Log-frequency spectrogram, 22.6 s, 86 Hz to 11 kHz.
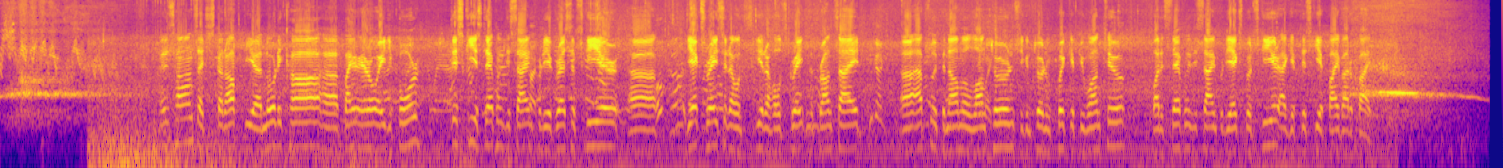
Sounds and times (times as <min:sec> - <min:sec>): Speech: 0:02.4 - 0:20.6.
